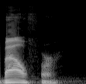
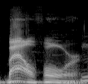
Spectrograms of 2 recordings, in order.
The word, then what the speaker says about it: Balfour: I wanted to call it Balfour. And I had an old country gentleman to correct me real quick. It's Balfour. – That's right. – It's Balfour.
